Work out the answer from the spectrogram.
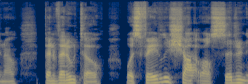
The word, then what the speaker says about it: Benvenuto: Stand owner Francesco Frank B benv I can pronounce things right now Benvenuto was fatally shot while sitting in his car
